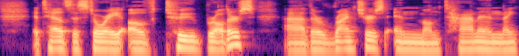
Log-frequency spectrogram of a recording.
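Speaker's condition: No condition

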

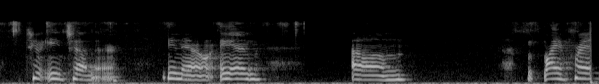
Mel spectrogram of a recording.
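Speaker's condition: ALS; used amplifier much of the time to be heard

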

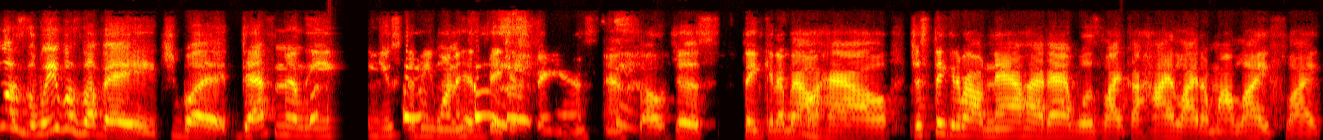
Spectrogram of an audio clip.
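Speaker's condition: No condition

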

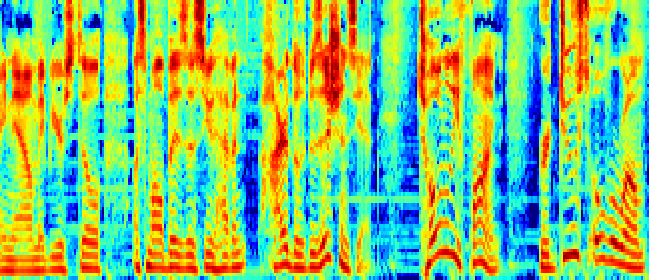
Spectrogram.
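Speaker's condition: No condition

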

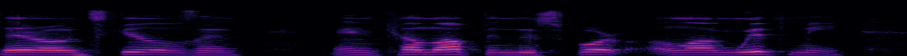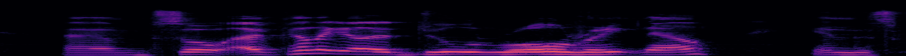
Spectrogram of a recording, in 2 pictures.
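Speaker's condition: Cerebral palsy; very poor balance

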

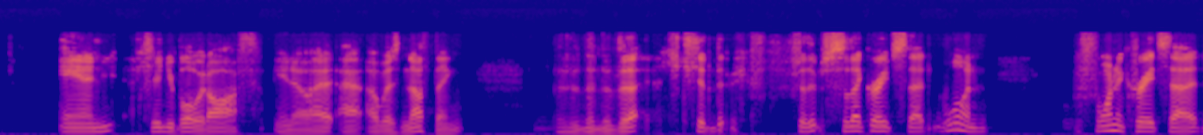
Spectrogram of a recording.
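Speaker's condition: Stuttering; stutters in conversation, disfluencies may sound like audio buffering; repeated sounds, repeated words, blocks

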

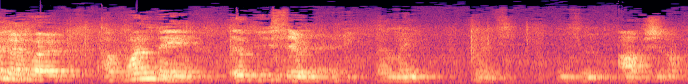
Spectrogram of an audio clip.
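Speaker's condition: Cerebral palsy

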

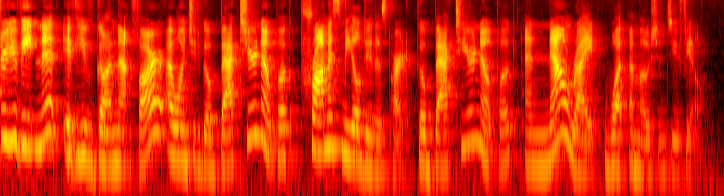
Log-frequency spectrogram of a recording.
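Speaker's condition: No condition

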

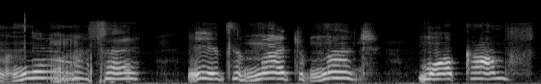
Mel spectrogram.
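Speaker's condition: Cerebral palsy; uses a power chair; 45 years old

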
